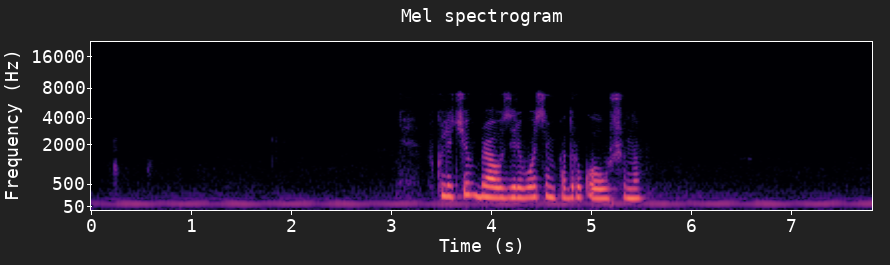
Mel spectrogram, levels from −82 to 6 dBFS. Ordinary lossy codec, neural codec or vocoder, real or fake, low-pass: Opus, 16 kbps; none; real; 7.2 kHz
